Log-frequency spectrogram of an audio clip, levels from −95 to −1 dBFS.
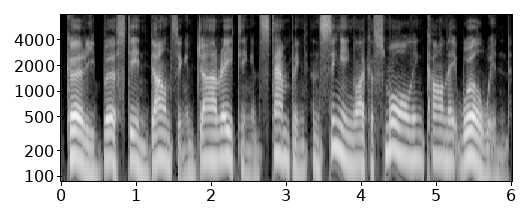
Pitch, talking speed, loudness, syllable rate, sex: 140 Hz, 150 wpm, -19 LUFS, 4.3 syllables/s, male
